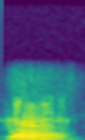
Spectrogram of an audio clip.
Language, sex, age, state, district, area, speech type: Telugu, male, 60+, Andhra Pradesh, Guntur, urban, conversation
